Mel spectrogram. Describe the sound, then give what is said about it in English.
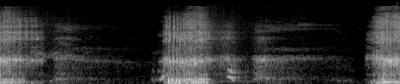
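A person imitates an aunt's snoring with a voice: rough, rasping snorts in a few loud bursts, separated by quieter breathy gaps. “It was my aunt snoring. So she was going like,”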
